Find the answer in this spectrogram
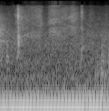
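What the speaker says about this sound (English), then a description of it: "Okay, I have to shuffle up again." Tarot cards shuffled by hand at a live reading, a brief, close riffle of papery flutters and soft slaps, heard alone without talk.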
